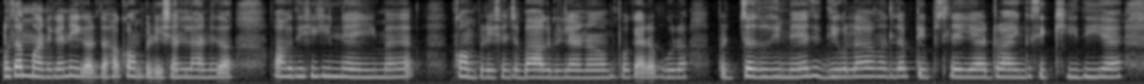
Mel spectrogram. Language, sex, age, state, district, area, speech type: Dogri, female, 18-30, Jammu and Kashmir, Samba, rural, spontaneous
